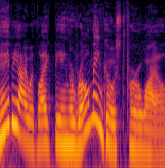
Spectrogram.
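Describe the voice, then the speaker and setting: A woman speaks in a put-on character voice. Her pitch sits in the medium range and her pace is fairly quick. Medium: read story.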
